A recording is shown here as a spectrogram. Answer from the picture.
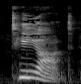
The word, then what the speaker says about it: Tiant: Tiant.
